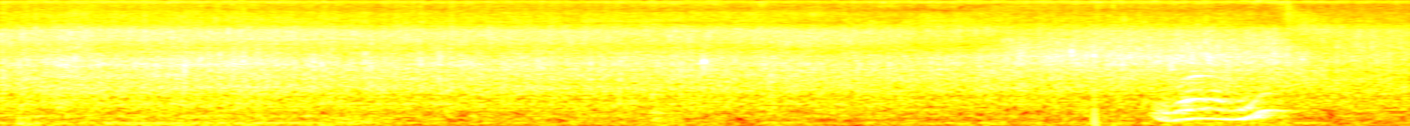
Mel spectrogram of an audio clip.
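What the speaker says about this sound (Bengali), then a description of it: "ভালো করে নেড়ে নিলাম।" Pumpkin and potato frying in a pan give off a continuous bright sizzle, close and even, with the odd soft stir; a faint, brief rising tone sounds near the end.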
